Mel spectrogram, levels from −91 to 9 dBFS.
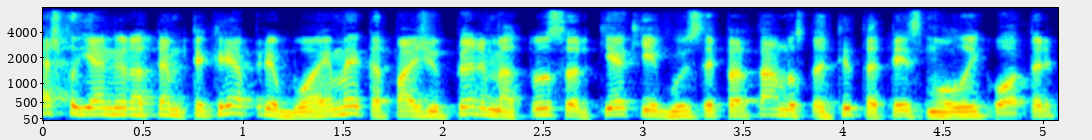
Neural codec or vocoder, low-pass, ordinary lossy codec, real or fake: codec, 16 kHz, 2 kbps, X-Codec, WavLM features, trained on Multilingual LibriSpeech; 7.2 kHz; MP3, 64 kbps; fake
